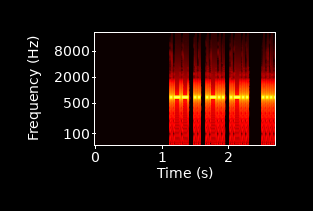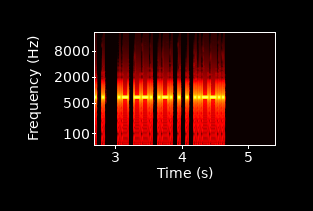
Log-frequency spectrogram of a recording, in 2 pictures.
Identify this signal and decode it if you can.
Morse code, heard as a keyed tone, about 40 wpm, 700 Hz. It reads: WILL HE AGREE?
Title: Sentences from Top 1100 Words 40wpm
